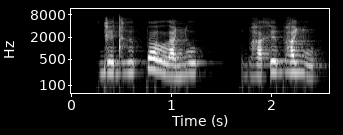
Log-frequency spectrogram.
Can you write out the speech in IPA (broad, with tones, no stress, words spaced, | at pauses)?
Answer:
ɡeː˨dʱɨː˨pːɔ˦˨ lːa˨ɲu˦ | bʱa˨xe˦bʱa˦ʎu˨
